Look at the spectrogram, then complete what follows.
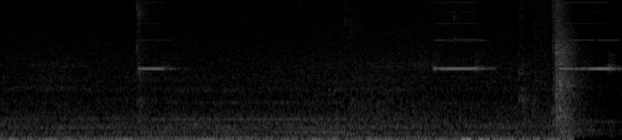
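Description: Microwave oven running with a faint steady hum and beeping: a short beep about a second in, then longer beeps near the end, as the heating cycle finishes. A sharp click comes near the end, as the door is opened.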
